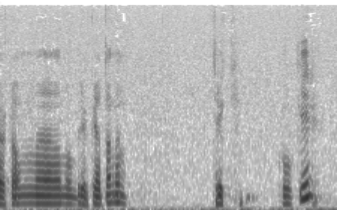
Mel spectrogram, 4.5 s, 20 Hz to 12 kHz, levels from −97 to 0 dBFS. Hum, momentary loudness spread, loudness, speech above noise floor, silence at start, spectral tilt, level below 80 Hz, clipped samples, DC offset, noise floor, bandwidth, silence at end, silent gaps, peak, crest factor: none; 23 LU; -29 LUFS; 22 dB; 0 s; -6.5 dB/octave; -56 dBFS; under 0.1%; under 0.1%; -50 dBFS; 11.5 kHz; 0 s; none; -12 dBFS; 18 dB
